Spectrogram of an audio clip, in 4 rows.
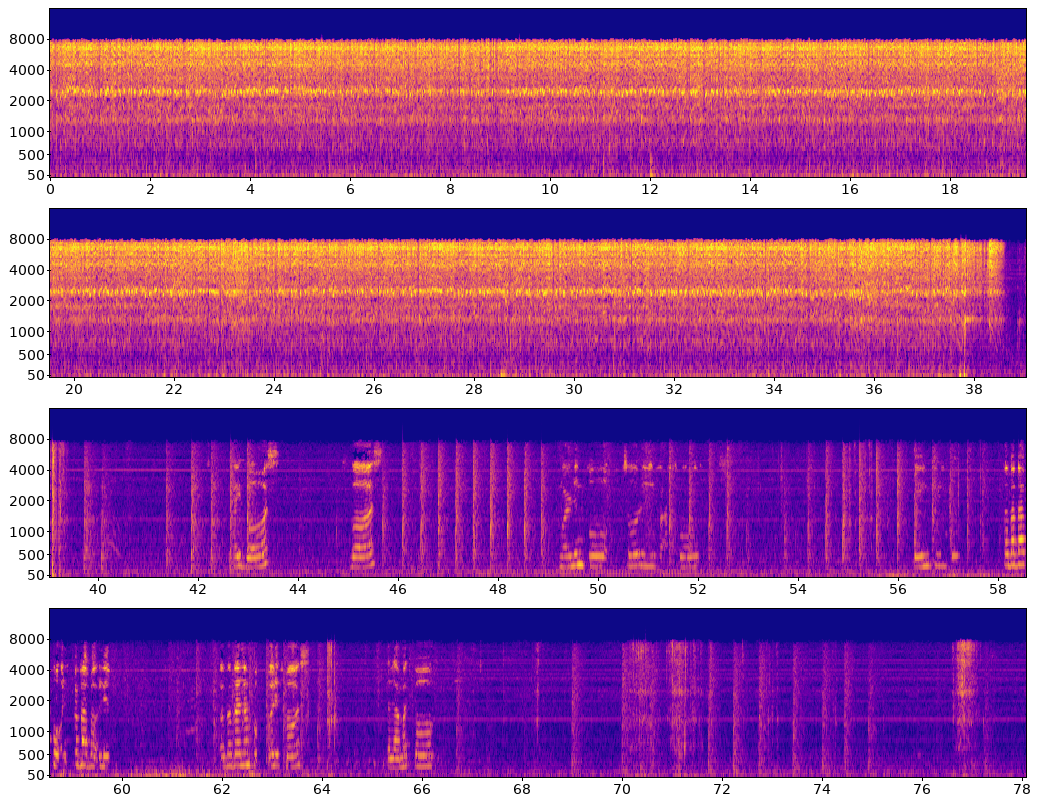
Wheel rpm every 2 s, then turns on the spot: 220, 220, 220, 230, 230, 210, 220, 220, 210, 220, 220, 240, 230, 210, 220, 210, 210, 220, 250, 100, 0, 0, 0, 0, 0, 0, 0, 0, 0, 0, 0, 0, 0, 0, 0, 10, 0, 0, 10.
70-72 76-78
